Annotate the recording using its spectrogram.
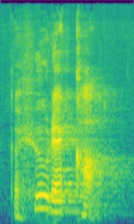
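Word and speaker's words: εὕρηκα: 그래서 이렇게 하면은 거꾸로 이렇게 나 발음이 이렇게 하면 휴리스코, 휴레카. 액센트가 해가 있고 감탄사예요. 휴레카, I found.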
